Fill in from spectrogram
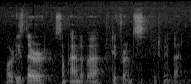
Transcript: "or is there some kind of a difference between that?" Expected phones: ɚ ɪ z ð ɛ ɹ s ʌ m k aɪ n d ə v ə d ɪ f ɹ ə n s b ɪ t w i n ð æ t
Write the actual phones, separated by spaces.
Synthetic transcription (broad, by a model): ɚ ɪ z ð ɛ ɹ s ʌ m k aɪ n d ə v ə d ɪ f ɹ ə n s b ɪ t w i n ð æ t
